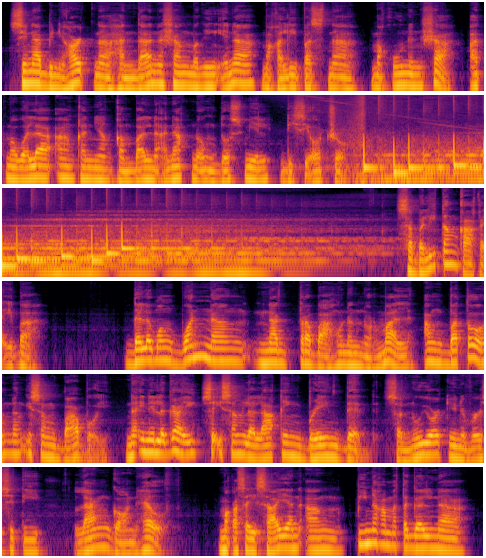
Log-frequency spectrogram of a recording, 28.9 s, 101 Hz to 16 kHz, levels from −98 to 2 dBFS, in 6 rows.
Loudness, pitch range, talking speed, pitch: -19 LUFS, 115-155 Hz, 110 wpm, 135 Hz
